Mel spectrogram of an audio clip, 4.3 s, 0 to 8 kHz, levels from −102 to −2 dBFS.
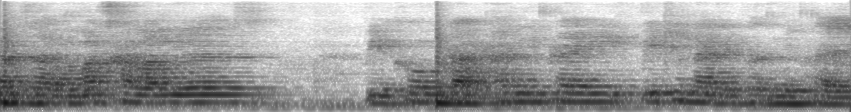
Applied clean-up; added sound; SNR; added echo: none; Snare drum; 6 dB; reverberation time 0.5 s.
